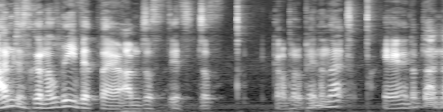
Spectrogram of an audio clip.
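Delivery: put-on lispy voice. Imitating the other speaker shrugging off a game opinion: imitating Spectre's lispy voice. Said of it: "I say that in my, my typical lispy voice".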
